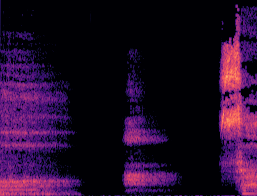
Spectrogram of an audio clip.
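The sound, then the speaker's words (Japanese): Deep breathing: three breathy sounds separated by short pauses, the first and last carrying a soft voiced tone, the middle one quieter and airier. “深呼吸。”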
